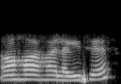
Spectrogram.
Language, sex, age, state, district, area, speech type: Assamese, female, 45-60, Assam, Jorhat, urban, conversation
